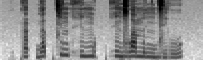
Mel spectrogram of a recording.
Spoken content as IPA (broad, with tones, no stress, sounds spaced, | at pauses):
k ã˨ k̚ ɡ a˦ t̚ ɕ ə˥˧ n h i˦ m o˦ k̚ h ĩ˥˧ d͡z w a˥˧ m e˧ ŋ d͡z j u˨˦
